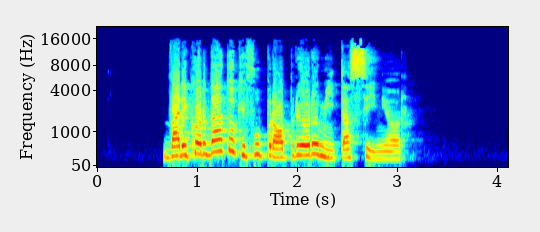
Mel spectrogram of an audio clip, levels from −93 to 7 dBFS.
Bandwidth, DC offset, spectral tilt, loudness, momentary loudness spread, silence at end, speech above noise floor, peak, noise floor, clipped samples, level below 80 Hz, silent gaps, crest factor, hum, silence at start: 16 kHz; under 0.1%; -3.5 dB/octave; -15 LUFS; 11 LU; 1.05 s; 69 dB; -2 dBFS; -84 dBFS; under 0.1%; -60 dBFS; none; 16 dB; none; 0.65 s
